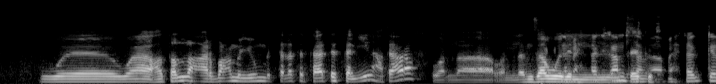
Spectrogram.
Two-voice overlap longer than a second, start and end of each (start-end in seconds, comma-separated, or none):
5.4-6.7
